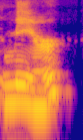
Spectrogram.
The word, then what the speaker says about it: Myrr: So I probably would have said, which I've said to a few people, is that, you know, I pronounce it Myrr. It's spelled M-Y-R-R.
